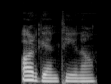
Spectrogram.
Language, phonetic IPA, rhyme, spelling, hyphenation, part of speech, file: Hungarian, [ˈɒrɡɛntiːnɒ], -nɒ, Argentína, Ar‧gen‧tí‧na, proper noun, Hu-Argentína.ogg
- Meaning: Argentina (a country in South America; official name: Argentin Köztársaság)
